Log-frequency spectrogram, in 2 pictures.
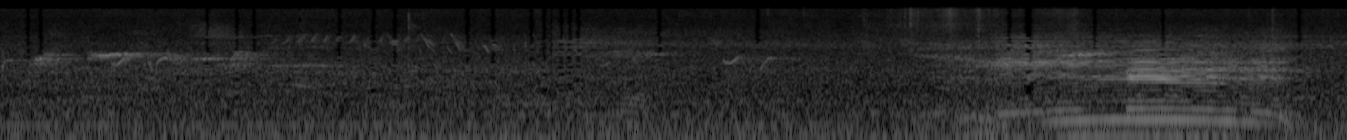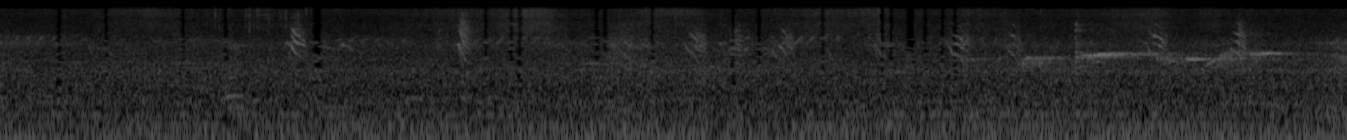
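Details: Single moo from a cow on an Alpine farm, a steady tonal bellow of about a second in the middle, set against constant low rumbling outdoor background noise.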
